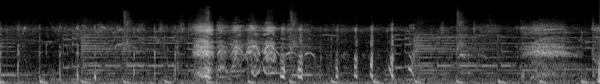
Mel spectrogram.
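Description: Background music with a steady low beat and sustained tones, with a louder wavering burst about two seconds in.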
